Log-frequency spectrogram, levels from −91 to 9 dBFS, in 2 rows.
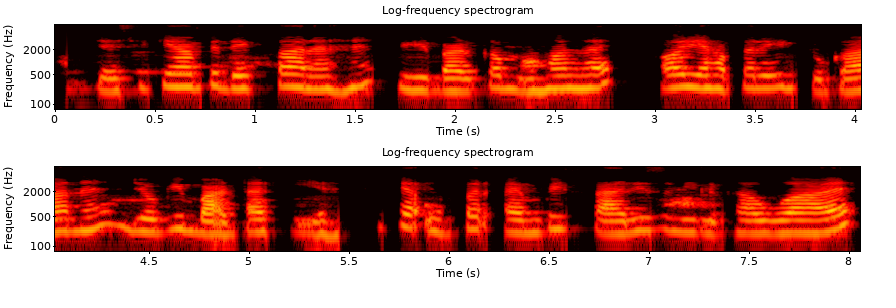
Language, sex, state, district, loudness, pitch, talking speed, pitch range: Bhojpuri, female, Bihar, Saran, -34 LUFS, 235 Hz, 240 wpm, 210-260 Hz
